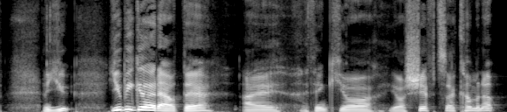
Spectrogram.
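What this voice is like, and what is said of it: Inconsistent character accent. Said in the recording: “My accents are shifting all over the place.”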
